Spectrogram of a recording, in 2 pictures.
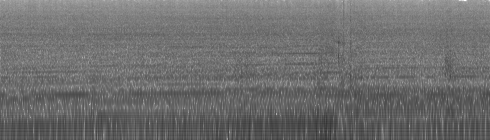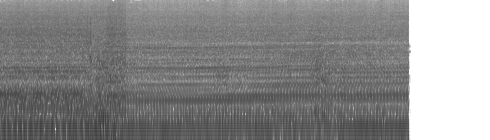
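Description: Sports car engines roar steadily at high speed.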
